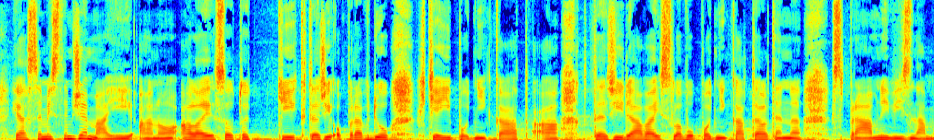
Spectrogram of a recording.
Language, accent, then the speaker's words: Czech; Bystřice pod Hostýnem, Zlín Region, Czechia; pocházím z Bystřice pod Hostýnem, z toho Zlínského kraje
